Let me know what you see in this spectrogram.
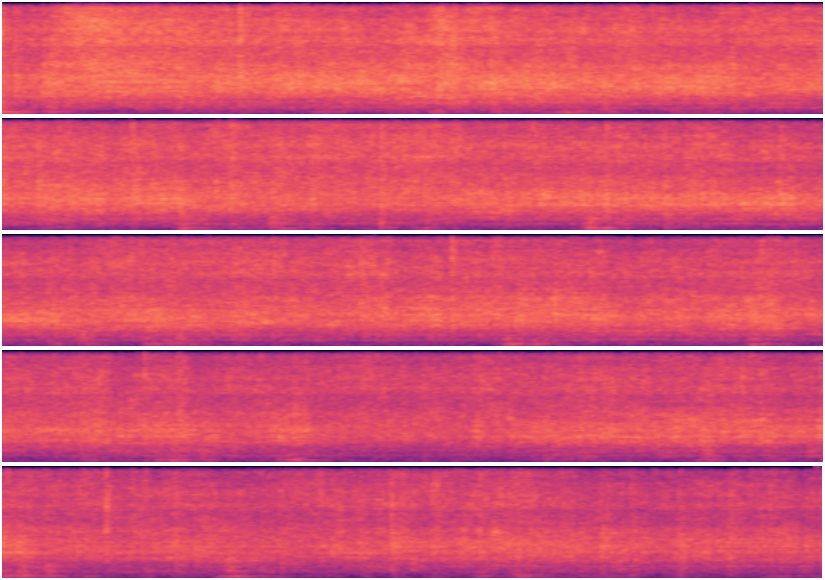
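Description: Chicken pieces in spice paste sizzling steadily in a pan while being stirred and turned with a wooden spatula, with soft knocks of the spatula against the pan every second or so.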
